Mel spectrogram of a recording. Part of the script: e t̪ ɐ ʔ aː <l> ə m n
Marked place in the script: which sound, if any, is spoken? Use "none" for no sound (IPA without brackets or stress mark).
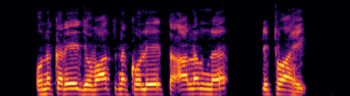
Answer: l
